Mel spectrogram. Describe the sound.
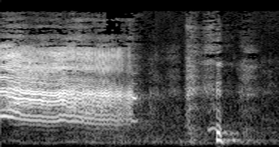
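A person imitates a shrill, high-pitched scream of fright: one loud, sustained wavering shriek lasting over a second, then quieter breathy vocal sounds and a short low grunt.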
